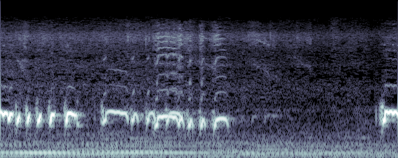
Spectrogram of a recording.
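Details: Local perkutut, the zebra dove, singing to draw others into song; two quick rolling coo phrases, then a pause and a fresh phrase starting, over a low steady hum.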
